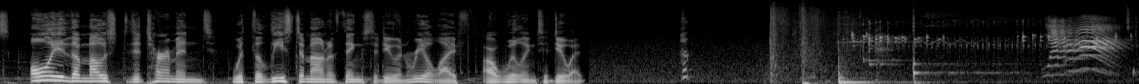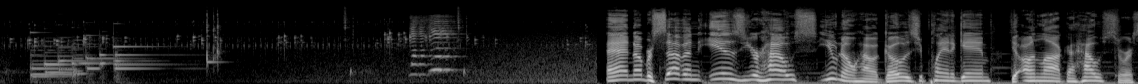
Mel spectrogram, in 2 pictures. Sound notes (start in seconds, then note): 6.9 Link grunts; 7.6 water splashing; 8.1 rattling and popping sound effect; 11.4 chiming sound effect; 12.6 rattling sound effect; 15.5 Korok speaks in foreign language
